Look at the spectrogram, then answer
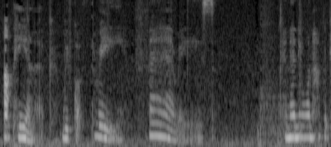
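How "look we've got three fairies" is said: soft whisper, pointing something out; hushed whisper. Acted. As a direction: whisper it like a secret clue. Teacher points out hidden clues.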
